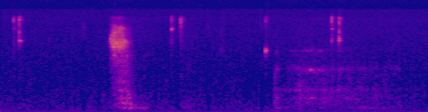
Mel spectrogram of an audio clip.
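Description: Near silence with a few faint computer mouse clicks, the loudest about a second in.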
